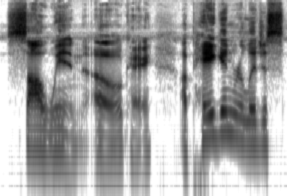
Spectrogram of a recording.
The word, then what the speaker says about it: Samhain: ancient celtic festival of samhain a gaelic word pronounced sawin oh okay a pagan religious celebration to welcome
